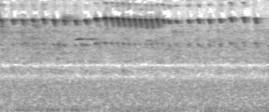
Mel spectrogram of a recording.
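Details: Downy woodpecker calling with rapid, high chip notes that speed up and strengthen in the middle, then ease back to a steadier beat, with soft background noise.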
